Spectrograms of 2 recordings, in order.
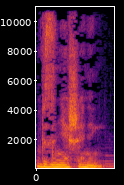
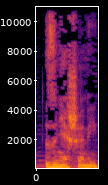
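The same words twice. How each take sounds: First: The prefix is clearly pronounced. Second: The prefix is swallowed and unclear. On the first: The speaker calls it right. "tam zase musí zaznieť tá predpona" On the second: The speaker calls it wrong. "nie vznešený, to je iné"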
